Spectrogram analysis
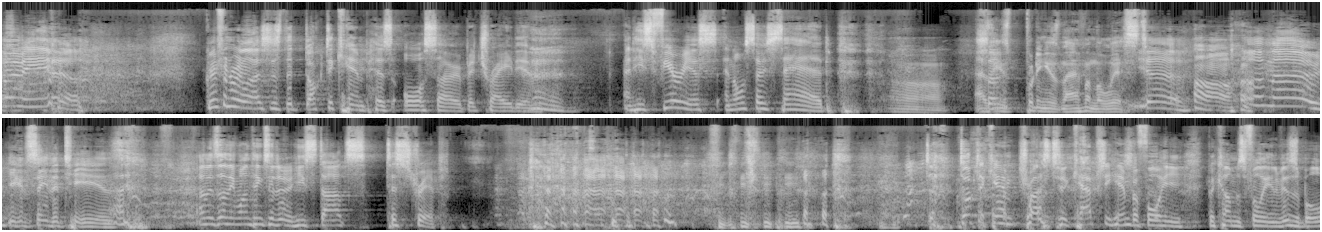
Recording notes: Recorded live in London.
